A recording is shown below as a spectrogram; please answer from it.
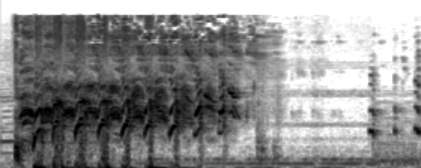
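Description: A man laughing loudly in a rapid run of 'ha' bursts, about five a second, for roughly two seconds, then falling away. Another, quieter run of short pulses starts near the end.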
